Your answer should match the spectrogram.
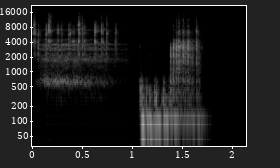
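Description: Dice clattering as they are rolled, a dense rattle of small hard knocks through the first second, followed by a brief voice.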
